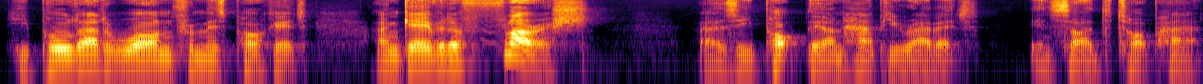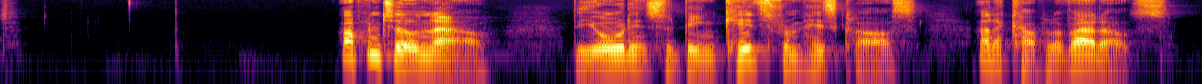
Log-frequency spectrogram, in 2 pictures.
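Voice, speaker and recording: Animated man reading a children's story. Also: mid-range voice. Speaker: author reading his children's book. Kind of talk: lively scripted story narration.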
